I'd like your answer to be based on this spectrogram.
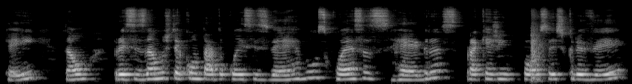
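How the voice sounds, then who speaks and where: A woman teaches English grammar in a patient, step-by-step way. Her voice sits a little high, and she slows right down to repeat each example. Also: a little mellow, a little hiss or hum. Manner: patient and methodical, spells out and repeats examples slowly. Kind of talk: explaining grammar to learners.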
